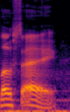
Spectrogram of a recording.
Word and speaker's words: Lohse: showing a updated guide on how to build low say yes I actually know how to say her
